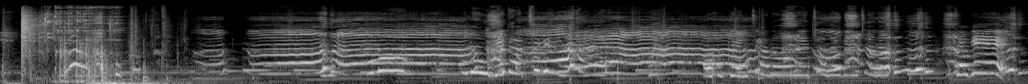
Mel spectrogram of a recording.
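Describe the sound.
A young child cries loudly in a hair salon after a sudden crash of something breaking, the wailing rising and wavering in long sobbing bursts while an adult voice speaks softly over it.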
